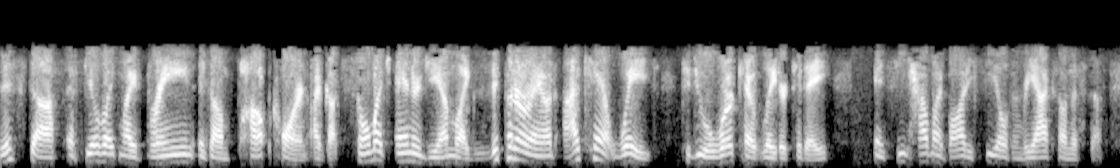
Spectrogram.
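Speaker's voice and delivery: ordinary delivery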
